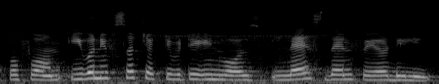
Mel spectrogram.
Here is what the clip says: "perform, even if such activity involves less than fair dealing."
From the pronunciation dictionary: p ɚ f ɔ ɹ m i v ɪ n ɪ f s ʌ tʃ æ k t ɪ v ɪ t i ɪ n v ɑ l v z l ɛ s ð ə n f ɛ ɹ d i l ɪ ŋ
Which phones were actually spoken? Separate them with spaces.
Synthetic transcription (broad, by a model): p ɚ f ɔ ɹ m i v ɪ n ɪ f s ʌ tʃ æ k t ɪ v ɪ t i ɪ n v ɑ l v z l ɛ s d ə n f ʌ ɹ d i l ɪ ŋ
